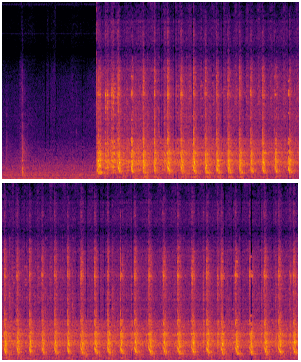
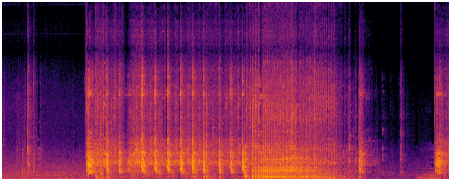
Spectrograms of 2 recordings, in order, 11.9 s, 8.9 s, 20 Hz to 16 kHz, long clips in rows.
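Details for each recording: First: Rat rod quad, long unused and historically hard to start cold, now with mechanical choke (off) and fuel pump priming: starter turns engine in fast even pulses about four per second for ten seconds without firing; cranking without starting. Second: Homebuilt rat rod quad about 7 years old, long unused and historically hard to start cold, started without choke: cranking pulses catch, runs rough a few seconds, fades, then fires again.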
